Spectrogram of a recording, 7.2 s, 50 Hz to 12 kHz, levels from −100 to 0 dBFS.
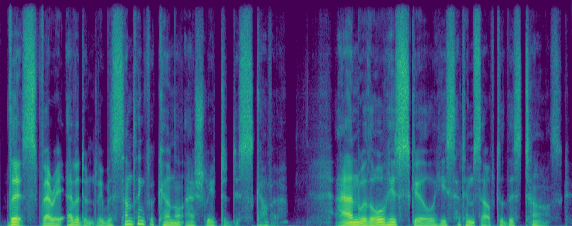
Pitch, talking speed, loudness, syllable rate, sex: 105 Hz, 175 wpm, -22 LUFS, 5.4 syllables/s, male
